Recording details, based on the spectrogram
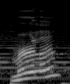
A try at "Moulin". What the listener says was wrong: No, Merlin. Merlin. There's an O in there.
